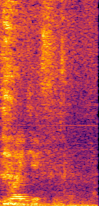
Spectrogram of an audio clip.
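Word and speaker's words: dy/dx: 수현이 뭐라고 읽어요? y분의 dx 저건 더 이상한데? DYDX.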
